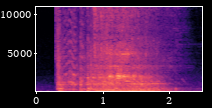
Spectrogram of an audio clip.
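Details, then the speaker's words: 2002 Cadillac Escalade EXT with a new starter, starter hot-wired from the battery with the key on. Cranks, catches and revs, then dies within about two seconds. Starts then stalls; owner suspects a ground issue from a broken ground strap. "hit it again so it starts up and just immediately shuts back down"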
